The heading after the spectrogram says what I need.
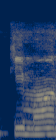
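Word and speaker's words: किम्: तो यहाँ देखिए माँ का उच्चारण पूरा नहीं है, कि माँ नहीं बोलना है, यहाँ हिंदी की तरह बोलना है किम, माँ में आ नहीं आना चाहिए, और बृहत्ता के बाद भी आ आपको नहीं बोलना चाहिए।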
